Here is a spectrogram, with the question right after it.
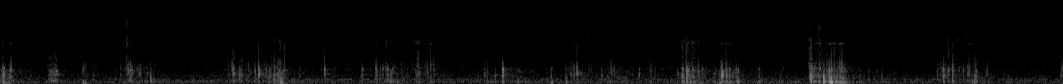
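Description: A small, green, hollow rubber massage ball with soft spikes is held in both hands close to the mic while long nails and fingertips tap and scratch across its spiky surface. Quiet, dull, low-pitched taps and soft crackling scratches run throughout, with a few louder, rougher rustling bursts near the end.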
